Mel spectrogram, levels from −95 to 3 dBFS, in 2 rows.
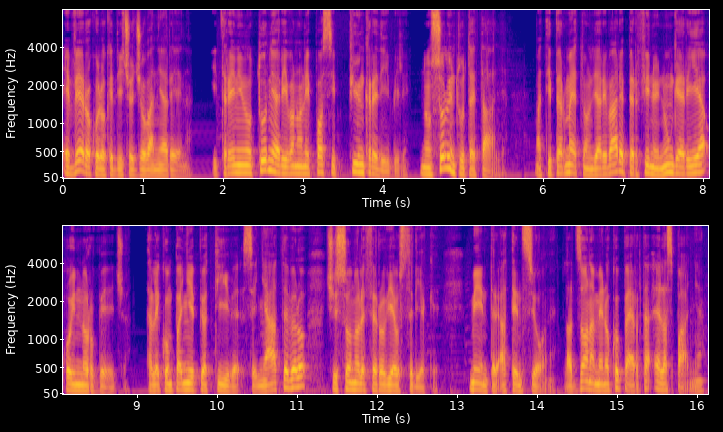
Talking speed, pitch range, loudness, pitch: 190 wpm, 90-125 Hz, -17 LUFS, 110 Hz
